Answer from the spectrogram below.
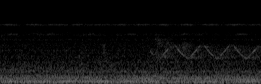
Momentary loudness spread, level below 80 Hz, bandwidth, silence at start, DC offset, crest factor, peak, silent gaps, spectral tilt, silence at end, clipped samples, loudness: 1 LU; -58 dBFS; over 20 kHz; 0 s; under 0.1%; 14 dB; -32 dBFS; none; -5 dB/octave; 0 s; under 0.1%; -46 LUFS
